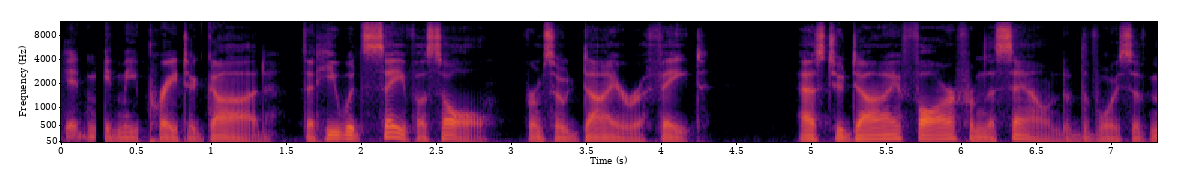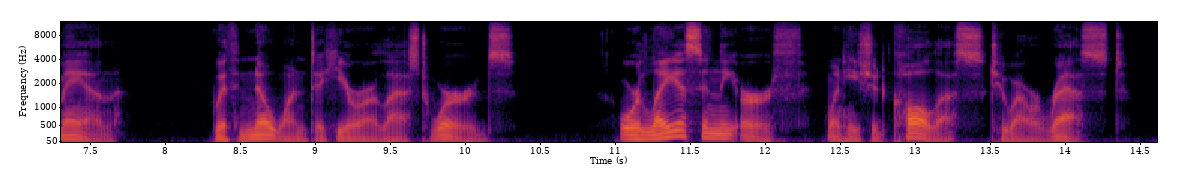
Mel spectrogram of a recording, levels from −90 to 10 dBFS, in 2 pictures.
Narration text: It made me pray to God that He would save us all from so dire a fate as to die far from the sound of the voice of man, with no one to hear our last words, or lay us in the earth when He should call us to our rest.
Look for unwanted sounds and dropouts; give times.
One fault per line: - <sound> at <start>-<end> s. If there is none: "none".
- dropout at 0.2-0.3 s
